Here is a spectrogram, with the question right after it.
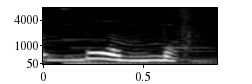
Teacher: звісно приголосний бо наші губи щільно зімкнені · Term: звук м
